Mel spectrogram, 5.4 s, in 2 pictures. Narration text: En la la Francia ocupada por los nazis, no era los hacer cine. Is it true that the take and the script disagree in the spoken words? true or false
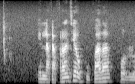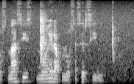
false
